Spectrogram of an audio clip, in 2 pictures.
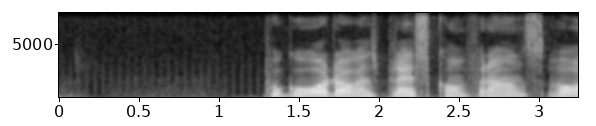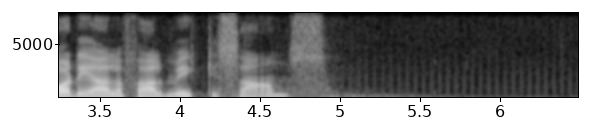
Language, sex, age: Swedish, female, 31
